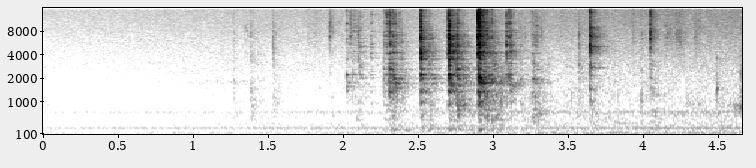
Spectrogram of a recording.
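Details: Quiet indoor room with a steady hum and a few sharp clicks and taps, no animal voice heard.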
